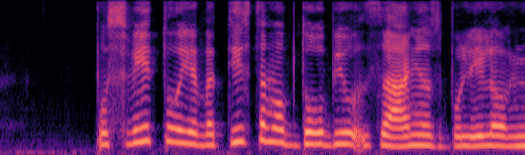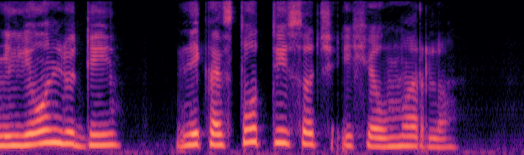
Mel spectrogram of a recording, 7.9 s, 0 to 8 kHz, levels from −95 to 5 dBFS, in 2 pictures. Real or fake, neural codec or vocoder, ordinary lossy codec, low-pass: fake; codec, 16 kHz, 4 kbps, FreqCodec, smaller model; none; none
